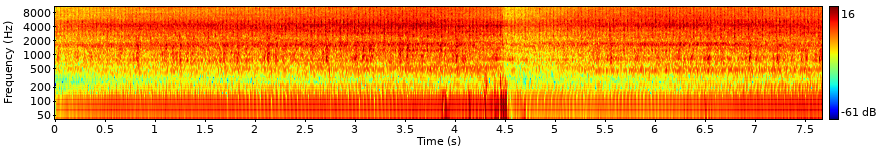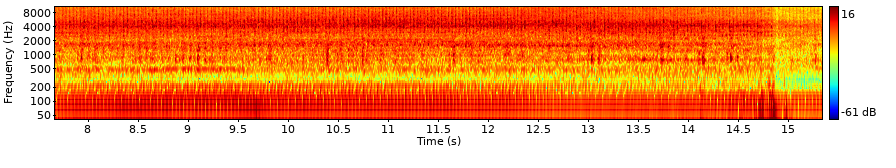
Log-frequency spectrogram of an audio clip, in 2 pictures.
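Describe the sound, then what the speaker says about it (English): A Mitsubishi Lancer Ralliart engine idles steadily and loudly close by, a continuous low rumble with slight knocking texture and no talking. "hit start data logger, start the car up, and then give him 10 minutes worth of data"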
